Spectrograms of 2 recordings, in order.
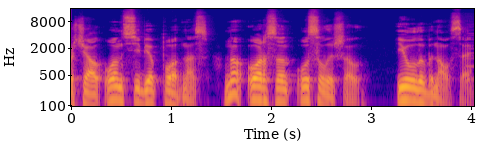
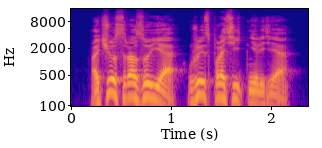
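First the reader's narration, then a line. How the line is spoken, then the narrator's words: Snorted. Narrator (Russian): фыркнул тот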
